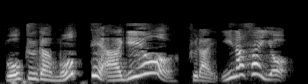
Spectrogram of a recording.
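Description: Radio drama heroine, female amateur: haughty, pushy young girl, high-pitched and very animated, dry slightly dull recording. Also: fairly quick, breathy edge, no echo. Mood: bossy, coy. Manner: haughty, coy, pushy ladylike speech.

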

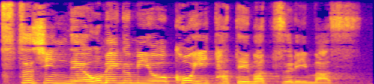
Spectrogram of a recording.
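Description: A sly prince played by a woman with a bright, forward voice on the high side. He speaks in measured, mock-courteous period language, a villain feigning piety in a stage tragedy. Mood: feigned sympathy. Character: scheming royal brother, feigning piety, sardonic villain. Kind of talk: theatrical classical Japanese play reading.

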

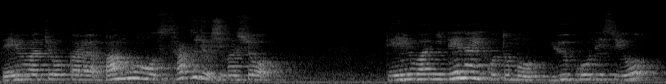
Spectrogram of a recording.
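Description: A woman acts as a patient community advisor in an amateur radio play, explaining politely. Her voice is fairly high and soft-edged, very mellow in tone. It echoes strongly around the room. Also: a little slow, natural voice. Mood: instructive. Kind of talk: amateur radio drama, instructive. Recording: very echoey room, faint noise.

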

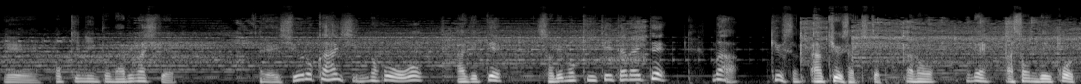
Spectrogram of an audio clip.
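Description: A man's voice: mid-range voice, sing-song, brisk, music in the background. A man hosting a podcast, making a casual announcement to listeners in polite, formal phrasing. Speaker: podcast host.

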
